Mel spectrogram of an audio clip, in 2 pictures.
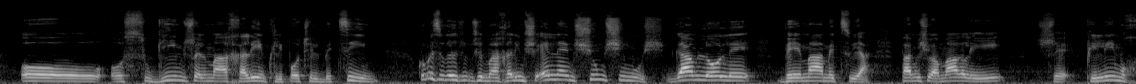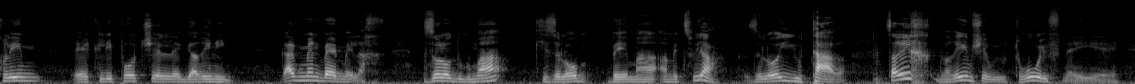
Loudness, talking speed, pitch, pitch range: -27 LUFS, 130 wpm, 140 Hz, 120-165 Hz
